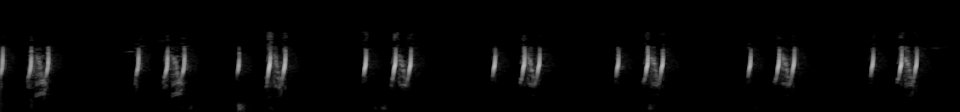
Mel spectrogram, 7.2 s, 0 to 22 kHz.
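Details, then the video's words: Quail giving a steady series of ringing three-note calls, a single clipped note followed by a fast double, repeated about every 0.8 seconds, ten phrases in total. "quail sounds batair ki awaz"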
